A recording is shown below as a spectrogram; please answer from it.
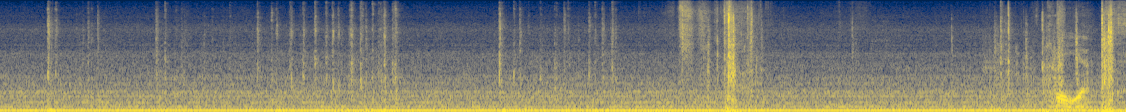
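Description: Typing on a computer keyboard during a data-entry practice lesson: a steady stream of light, close key clicks with brief pauses and a few sharper taps, over a constant low background hum.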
